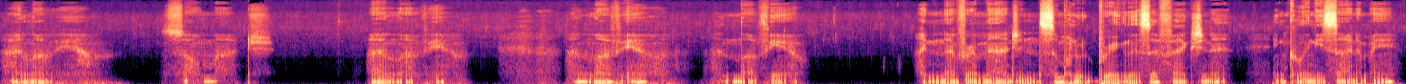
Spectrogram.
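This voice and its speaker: A young man voicing a doting, clingy husband in a soft, intimate ASMR roleplay. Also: a bass voice, gravelly, husky, full character voice, poor audio. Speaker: voice actor.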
